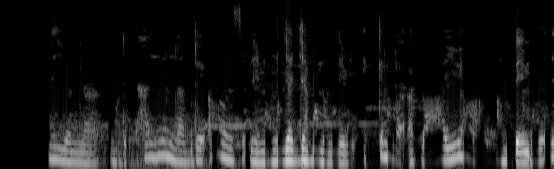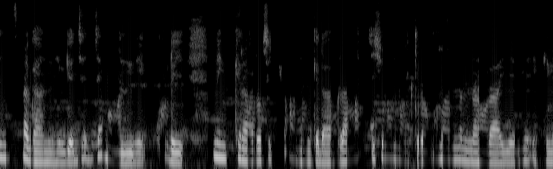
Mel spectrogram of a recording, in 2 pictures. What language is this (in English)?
Sidamo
